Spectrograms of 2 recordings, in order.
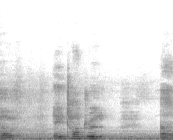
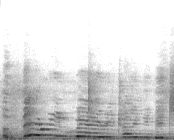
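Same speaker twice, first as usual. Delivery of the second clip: much higher, small squeak for tiny; tiny squeaky voice; 13 semitones higher, 3 dB louder than usual. Real, not acted. Describing a tiny amount.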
